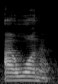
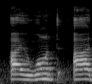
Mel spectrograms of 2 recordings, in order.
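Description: First: The words are run together into one unit. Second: Each word is said separately, without linking. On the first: The speaker calls it right. "ここはリエゾンしてくださいよ。" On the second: The speaker calls it wrong. "I want a ではなくて"

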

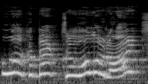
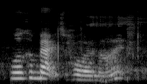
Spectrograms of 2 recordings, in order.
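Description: First: It is said with lots of energy. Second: It is said flatly, with little energy.

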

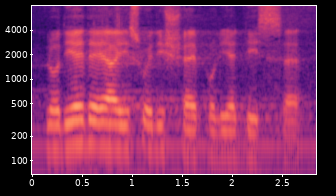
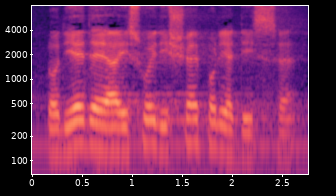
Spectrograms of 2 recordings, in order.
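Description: The two takes are said the same way.

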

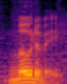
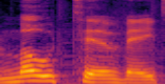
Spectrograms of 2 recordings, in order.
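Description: First: The middle T is a quick flap. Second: The middle T is a clear T. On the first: "我作为美国人呢我怎么说呢？... 我们就发成一个闪音" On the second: "所以他说的是motivate"

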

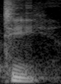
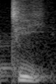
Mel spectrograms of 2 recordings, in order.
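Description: First: The t sound is light, with a thin mouth. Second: The t sound is heavy, with a full mouth. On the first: The speaker calls it wrong. "so don't say ta, kasra, ti. Remember, ti is for ta" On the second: The speaker calls it right. "Say ta in a full mouth"

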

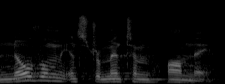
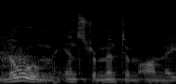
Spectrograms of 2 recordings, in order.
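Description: First: The v in Novum sounds like English v. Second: The v in Novum sounds like English w. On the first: The speaker calls it wrong. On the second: The speaker calls it right.

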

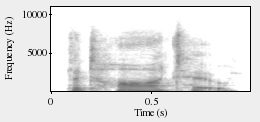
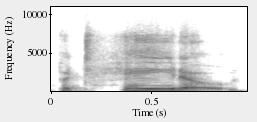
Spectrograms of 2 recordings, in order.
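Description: First: It is said with a British accent. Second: It is said with an American accent. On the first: "but for them it's potato" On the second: "for us Filipinos, we follow the Americans, we typically say potato"

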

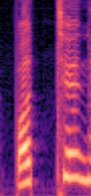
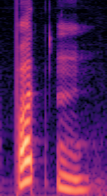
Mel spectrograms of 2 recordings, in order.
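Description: First: It is said with Korean-style pronunciation. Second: It is said with English-style pronunciation. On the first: The speaker calls it wrong. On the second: The speaker calls it right.

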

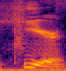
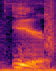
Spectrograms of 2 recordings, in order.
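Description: First: The word begins with an h sound. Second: The word begins without an h sound. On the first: "They don't say here" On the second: "they say ear"

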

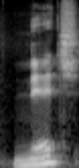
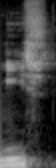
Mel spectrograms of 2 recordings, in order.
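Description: First: The word has an American English pronunciation. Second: The word has a British English pronunciation. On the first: "in American English" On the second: "in British English"

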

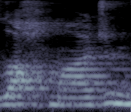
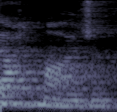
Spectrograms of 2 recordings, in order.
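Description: First: The l sound is thick and backed. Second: The l sound is thin and fronted. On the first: The speaker calls it wrong. "lahmacun değil" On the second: The speaker calls it right. "doğrusu lahmacun. İnce söylüyoruz"

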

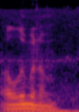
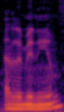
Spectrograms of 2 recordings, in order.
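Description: First: The word is said the American way. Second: The word is said the British way.

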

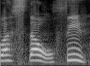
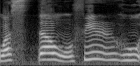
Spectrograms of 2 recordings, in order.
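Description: First: The word stops on a silent r ending. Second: The word flows on with a final hu. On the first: The reciter pauses at this word. "যদি আমরা ওয়াকফ করি তাহলে ওয়াস্তাগফির" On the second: The reciter joins it to the next words. "যদি মিলিয়ে পড়ি তাহলে ওয়াস্তাগফিরহু"

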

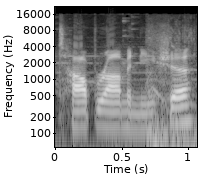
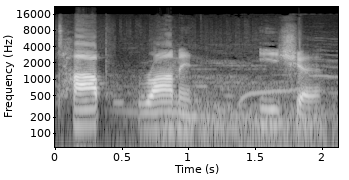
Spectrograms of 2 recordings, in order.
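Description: First: The name is said quickly as one run. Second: The name is split into separate parts. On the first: It sounds like an ordinary name. "if you say it that fast" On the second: It reveals the noodle brand inside the name. "you break it up"

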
